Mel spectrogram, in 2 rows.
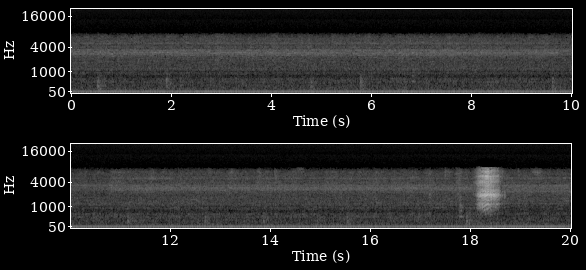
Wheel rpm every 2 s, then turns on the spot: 0, 0, 0, 0, 0, 0, 0, 0, 0, 10.
none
